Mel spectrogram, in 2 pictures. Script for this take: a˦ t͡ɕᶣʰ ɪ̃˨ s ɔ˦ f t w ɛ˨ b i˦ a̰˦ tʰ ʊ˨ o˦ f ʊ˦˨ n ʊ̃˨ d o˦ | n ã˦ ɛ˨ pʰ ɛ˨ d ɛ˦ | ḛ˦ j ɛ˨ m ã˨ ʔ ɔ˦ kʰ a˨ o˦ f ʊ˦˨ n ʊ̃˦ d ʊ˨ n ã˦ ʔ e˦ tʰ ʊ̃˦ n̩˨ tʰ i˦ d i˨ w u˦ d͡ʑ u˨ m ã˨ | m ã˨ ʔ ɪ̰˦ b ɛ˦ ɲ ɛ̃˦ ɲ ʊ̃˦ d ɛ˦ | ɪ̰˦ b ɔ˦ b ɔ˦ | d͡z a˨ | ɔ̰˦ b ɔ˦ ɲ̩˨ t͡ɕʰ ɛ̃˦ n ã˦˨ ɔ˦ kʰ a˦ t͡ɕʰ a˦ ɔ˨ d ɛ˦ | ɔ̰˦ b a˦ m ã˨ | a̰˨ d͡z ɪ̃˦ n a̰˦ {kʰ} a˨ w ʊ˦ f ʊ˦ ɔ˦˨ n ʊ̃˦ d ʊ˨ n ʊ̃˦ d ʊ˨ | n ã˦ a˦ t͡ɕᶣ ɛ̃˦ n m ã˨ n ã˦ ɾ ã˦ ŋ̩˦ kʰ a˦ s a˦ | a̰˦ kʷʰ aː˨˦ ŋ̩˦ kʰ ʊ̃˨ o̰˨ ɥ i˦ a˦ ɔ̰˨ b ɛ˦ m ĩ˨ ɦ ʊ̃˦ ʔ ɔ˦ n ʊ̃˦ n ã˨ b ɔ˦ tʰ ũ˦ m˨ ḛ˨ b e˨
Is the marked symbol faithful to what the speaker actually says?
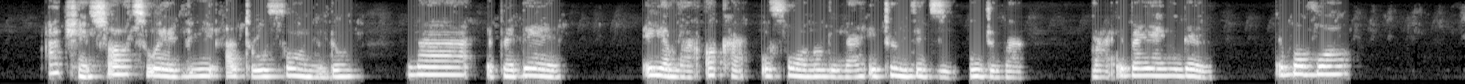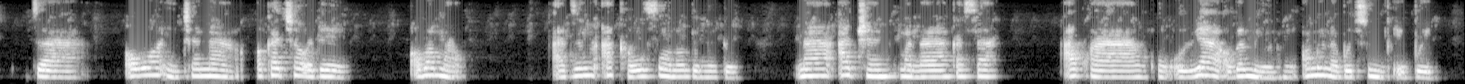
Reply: yes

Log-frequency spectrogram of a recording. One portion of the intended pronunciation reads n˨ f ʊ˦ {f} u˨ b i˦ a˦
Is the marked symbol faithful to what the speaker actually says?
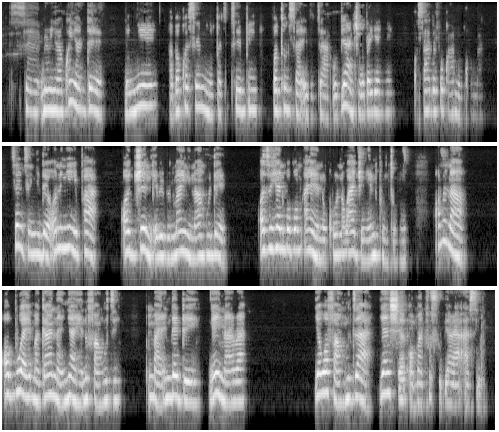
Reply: yes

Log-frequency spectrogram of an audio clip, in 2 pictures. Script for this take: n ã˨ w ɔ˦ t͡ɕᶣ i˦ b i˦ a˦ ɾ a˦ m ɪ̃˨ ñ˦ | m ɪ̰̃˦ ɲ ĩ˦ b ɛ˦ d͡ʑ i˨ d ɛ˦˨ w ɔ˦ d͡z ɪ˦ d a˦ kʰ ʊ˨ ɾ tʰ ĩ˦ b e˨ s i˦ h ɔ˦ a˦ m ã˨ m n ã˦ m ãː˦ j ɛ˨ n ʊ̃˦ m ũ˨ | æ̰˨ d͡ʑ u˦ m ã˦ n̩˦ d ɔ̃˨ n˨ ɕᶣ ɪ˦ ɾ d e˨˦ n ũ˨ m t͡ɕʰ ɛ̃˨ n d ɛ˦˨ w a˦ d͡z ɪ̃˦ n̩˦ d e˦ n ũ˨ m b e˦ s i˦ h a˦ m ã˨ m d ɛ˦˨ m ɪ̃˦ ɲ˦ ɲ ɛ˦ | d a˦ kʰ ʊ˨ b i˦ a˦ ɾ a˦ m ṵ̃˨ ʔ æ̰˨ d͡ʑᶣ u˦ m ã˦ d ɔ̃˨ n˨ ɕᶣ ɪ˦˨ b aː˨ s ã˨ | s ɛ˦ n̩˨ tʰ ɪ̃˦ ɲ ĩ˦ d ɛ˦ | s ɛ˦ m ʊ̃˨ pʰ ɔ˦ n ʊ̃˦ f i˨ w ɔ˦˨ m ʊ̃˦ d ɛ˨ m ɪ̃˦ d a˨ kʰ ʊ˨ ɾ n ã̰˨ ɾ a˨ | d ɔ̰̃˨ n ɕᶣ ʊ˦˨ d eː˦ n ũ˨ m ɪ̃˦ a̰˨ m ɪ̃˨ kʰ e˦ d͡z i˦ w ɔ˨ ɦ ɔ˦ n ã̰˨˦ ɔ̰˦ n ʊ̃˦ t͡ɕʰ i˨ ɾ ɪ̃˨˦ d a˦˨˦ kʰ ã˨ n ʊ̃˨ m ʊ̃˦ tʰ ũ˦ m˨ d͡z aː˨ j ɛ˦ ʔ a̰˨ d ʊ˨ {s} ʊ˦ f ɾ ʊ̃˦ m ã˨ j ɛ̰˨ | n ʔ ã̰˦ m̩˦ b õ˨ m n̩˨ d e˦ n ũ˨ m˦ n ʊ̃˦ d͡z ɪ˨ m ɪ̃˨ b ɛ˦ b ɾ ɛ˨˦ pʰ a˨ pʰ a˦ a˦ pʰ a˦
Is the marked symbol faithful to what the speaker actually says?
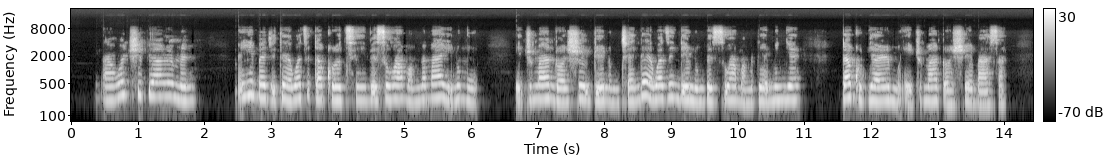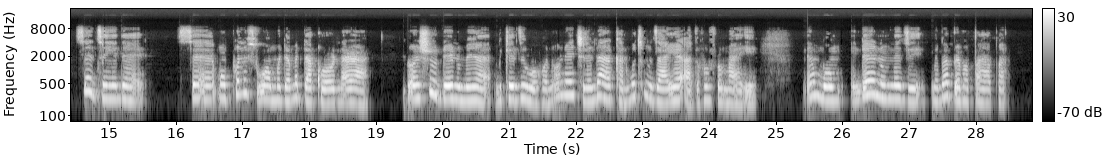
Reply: no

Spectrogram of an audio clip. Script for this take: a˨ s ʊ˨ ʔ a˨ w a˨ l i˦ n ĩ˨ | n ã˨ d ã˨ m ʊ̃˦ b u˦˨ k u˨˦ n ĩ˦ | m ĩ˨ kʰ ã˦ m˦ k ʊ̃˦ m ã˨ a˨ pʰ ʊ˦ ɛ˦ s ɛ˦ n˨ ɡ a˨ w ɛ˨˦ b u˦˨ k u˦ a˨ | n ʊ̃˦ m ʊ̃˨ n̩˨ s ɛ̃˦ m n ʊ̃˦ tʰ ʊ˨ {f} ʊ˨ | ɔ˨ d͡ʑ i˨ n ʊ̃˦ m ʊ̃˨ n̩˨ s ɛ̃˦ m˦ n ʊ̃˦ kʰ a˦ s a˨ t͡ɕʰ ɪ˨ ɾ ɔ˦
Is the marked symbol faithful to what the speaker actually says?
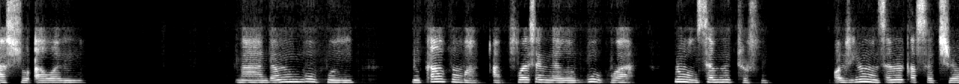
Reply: yes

